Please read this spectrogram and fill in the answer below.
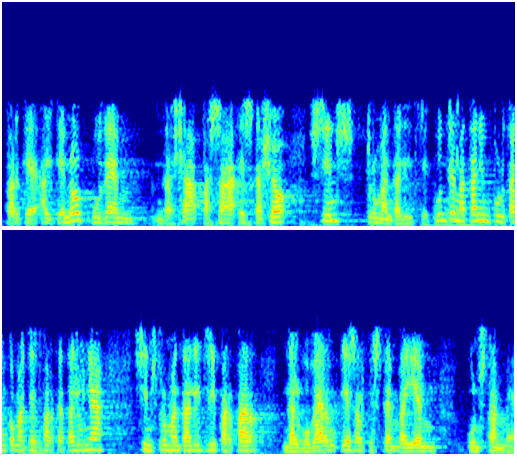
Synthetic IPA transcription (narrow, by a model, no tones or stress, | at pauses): pəɾkɛʔəlˠkənopuðɛm | d̪əʃapasaʔeskəʃɔsinst̪ɾumənt̪alid͡ziunt̪emət̪animpuɾt̪aŋkɔməkɛt̪̚pəɾkət̪aluɲə | sinst̪ɾumənt̪əlid͡zipəɾpaɾt̪d̪əlˠɣ̞uβɛɾnkezəlˠkəst̪ɛmbəjeŋ | kunst̪amːẽn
